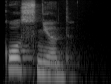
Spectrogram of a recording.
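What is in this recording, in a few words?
"косньӧд", Komi, female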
